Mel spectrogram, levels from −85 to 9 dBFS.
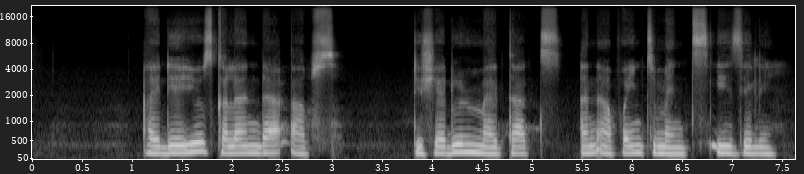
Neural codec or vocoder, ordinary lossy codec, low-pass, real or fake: autoencoder, 48 kHz, 32 numbers a frame, DAC-VAE, trained on Japanese speech; none; none; fake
